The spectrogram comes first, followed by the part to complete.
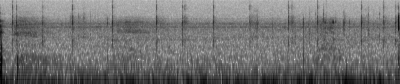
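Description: Faint, irregular clicks of a computer mouse and keyboard over a low hiss, as joints are selected and dragged into place in the software.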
